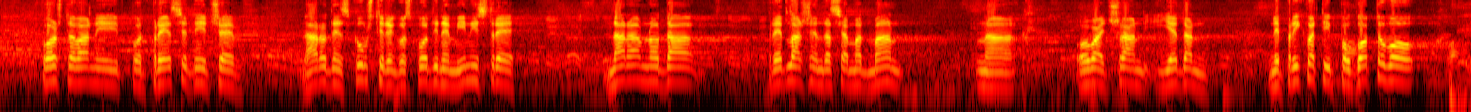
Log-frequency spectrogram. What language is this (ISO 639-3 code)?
srp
